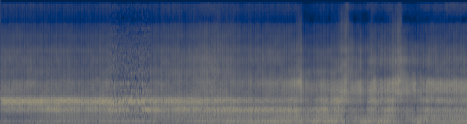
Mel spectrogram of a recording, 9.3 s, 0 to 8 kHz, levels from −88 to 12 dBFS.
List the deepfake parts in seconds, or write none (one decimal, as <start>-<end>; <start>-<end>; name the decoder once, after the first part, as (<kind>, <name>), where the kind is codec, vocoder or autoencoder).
0.0-2.2 (vocoder, Vocos); 3.0-9.3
